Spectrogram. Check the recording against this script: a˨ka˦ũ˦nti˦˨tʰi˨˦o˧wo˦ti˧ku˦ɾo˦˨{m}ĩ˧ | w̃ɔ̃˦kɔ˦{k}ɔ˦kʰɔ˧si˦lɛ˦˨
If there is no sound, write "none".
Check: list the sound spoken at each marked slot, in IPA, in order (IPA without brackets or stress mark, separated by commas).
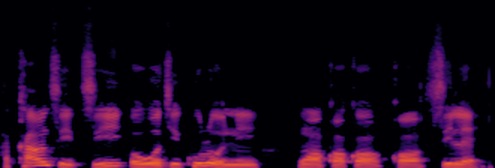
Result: n, k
